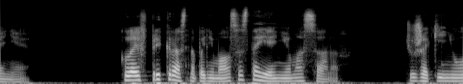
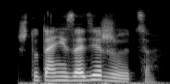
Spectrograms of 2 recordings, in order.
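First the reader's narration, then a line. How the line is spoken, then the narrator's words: Grumbling. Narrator (Russian): пробурчал Дитер Бруджа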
